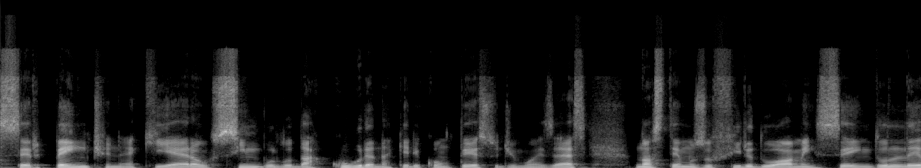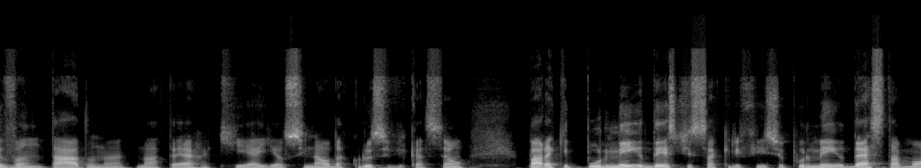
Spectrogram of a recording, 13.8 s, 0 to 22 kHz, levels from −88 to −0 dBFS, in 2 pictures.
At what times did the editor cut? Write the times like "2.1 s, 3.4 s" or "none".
none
